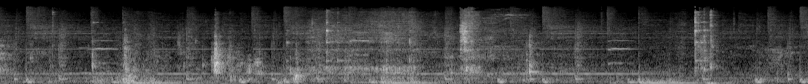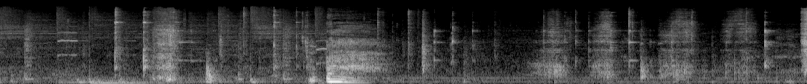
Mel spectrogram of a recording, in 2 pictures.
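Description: Wooden chopsticks clicking and scraping against a ceramic bowl in many quick, irregular taps as the last spicy ramen noodles are gathered up.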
